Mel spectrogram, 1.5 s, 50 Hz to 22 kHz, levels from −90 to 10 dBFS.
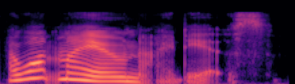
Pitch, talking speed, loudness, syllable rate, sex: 255 Hz, 205 wpm, -15 LUFS, 4.7 syllables/s, female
